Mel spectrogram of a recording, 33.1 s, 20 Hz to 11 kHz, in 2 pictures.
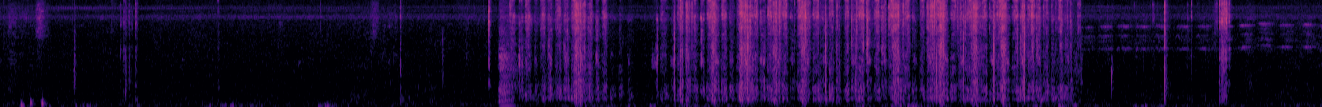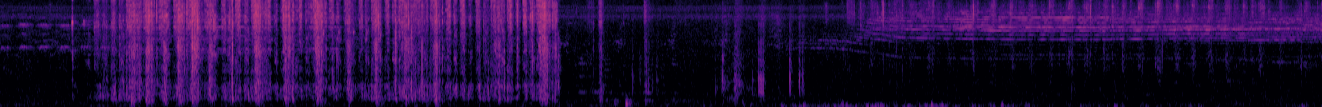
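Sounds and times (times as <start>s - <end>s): knife scraping wood: 6.2s - 13.5s, 17.6s - 24.1s.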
